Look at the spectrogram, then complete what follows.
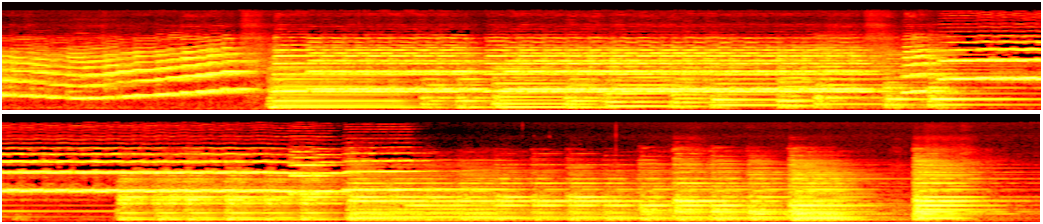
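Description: Clarinet and piano duet. The clarinet slides smoothly down in pitch and back up, then plays a line of notes over piano chords and holds one long high note. Near the end the piano plays a few closing chords and the music stops.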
